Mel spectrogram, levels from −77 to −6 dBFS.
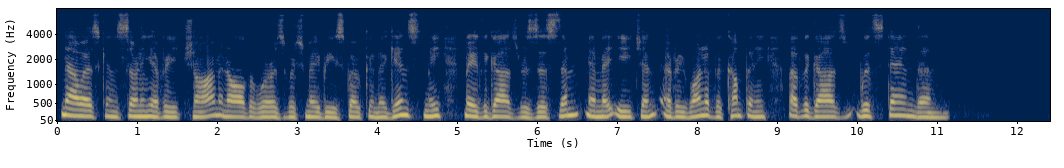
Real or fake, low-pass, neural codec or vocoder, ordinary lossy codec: real; 7.2 kHz; none; Opus, 24 kbps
